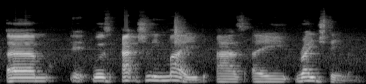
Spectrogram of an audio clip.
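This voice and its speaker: A man's voice: a little high, expressive, a little slow, sharp tone, a little hiss or hum, rough recording. A man casually recapping a tabletop role-play session as game master, rambling as he explains it.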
